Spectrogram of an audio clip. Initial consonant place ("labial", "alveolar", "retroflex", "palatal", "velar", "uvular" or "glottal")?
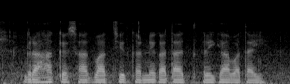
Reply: velar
